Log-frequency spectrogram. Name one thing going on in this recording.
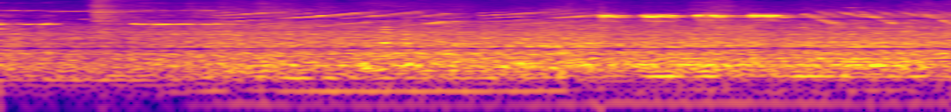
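A large truck's engine rumbles as it rolls slowly along the street.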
